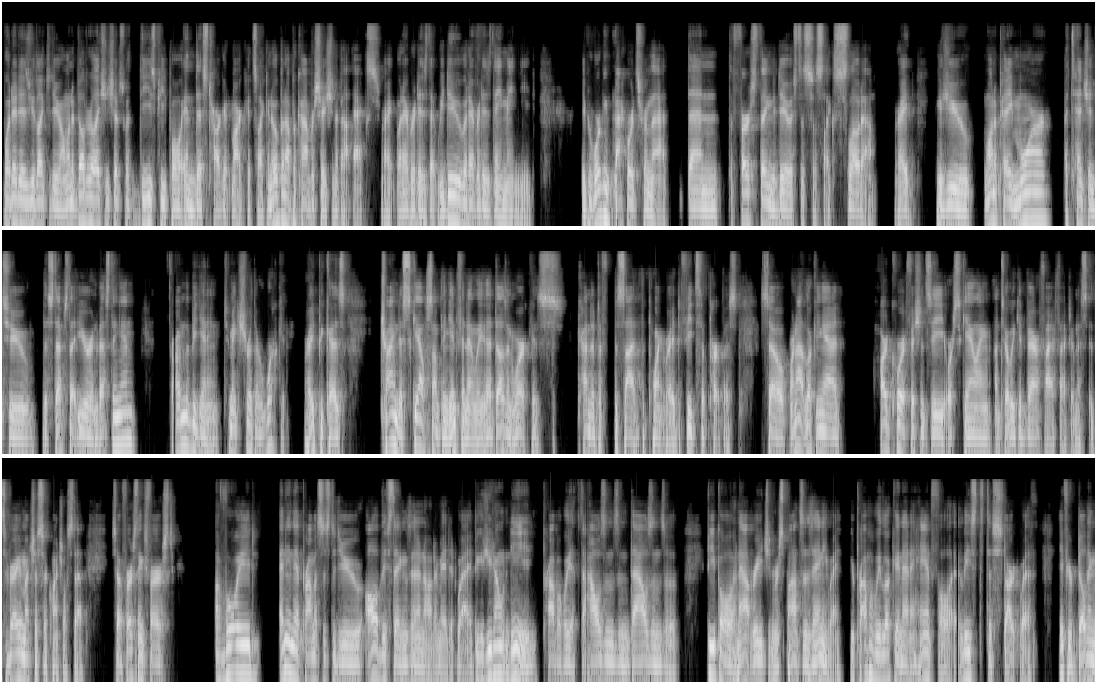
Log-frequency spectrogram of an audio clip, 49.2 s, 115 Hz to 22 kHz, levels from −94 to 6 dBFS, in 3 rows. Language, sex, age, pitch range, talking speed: English, male, 30-49, 95-115 Hz, 205 wpm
